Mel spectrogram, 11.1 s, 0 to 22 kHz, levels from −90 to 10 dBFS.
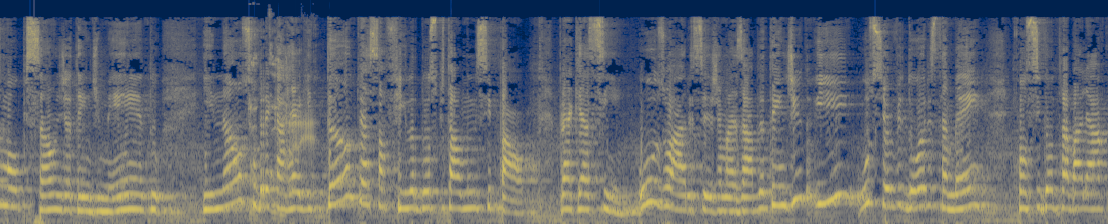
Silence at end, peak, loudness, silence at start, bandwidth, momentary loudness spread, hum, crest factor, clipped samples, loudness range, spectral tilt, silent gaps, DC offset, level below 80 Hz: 0 s; 0 dBFS; -11 LUFS; 0 s; 17 kHz; 4 LU; none; 10 dB; under 0.1%; 1 LU; -3.5 dB/octave; none; 0.5%; -34 dBFS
